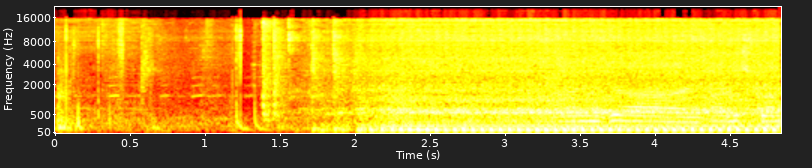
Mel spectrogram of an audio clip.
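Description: A motorcycle with freshly replaced CVT rollers cranks and fires up, then settles into a loud, close, steady idle, with a voice heard briefly before the start.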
